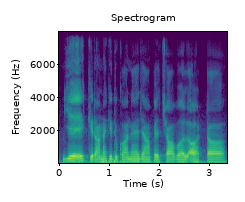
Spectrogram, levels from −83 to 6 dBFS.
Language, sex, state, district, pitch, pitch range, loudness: Hindi, male, Delhi, New Delhi, 130 Hz, 120-140 Hz, -15 LUFS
